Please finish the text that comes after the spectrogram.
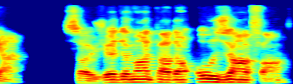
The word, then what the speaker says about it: aux enfants: So, je demande pardon aux enfants. So you have to say aux enfants.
